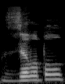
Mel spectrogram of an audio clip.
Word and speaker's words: Zillable: You can find me on the internet on Blue Sky and Mastodon and Twitch at Zillable, that's syllable with a Z, or on my YouTube channel, which is Zilla's Athenaeum.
